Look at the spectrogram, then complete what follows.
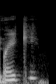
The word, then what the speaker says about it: Reiki: you're r uh uh how do you say ricky or reiki reiki reiki yeah reiki so you do reiki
